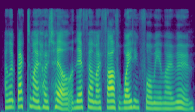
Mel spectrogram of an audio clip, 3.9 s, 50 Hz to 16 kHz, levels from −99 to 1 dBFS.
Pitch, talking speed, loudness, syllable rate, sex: 195 Hz, 260 wpm, -19 LUFS, 5.6 syllables/s, female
